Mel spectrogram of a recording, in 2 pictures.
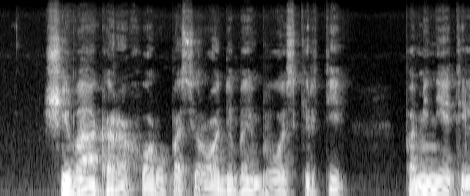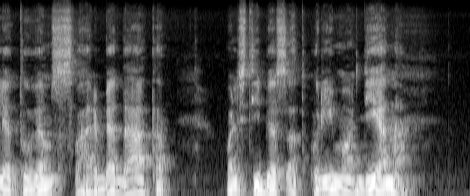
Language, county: Lithuanian, Kaunas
